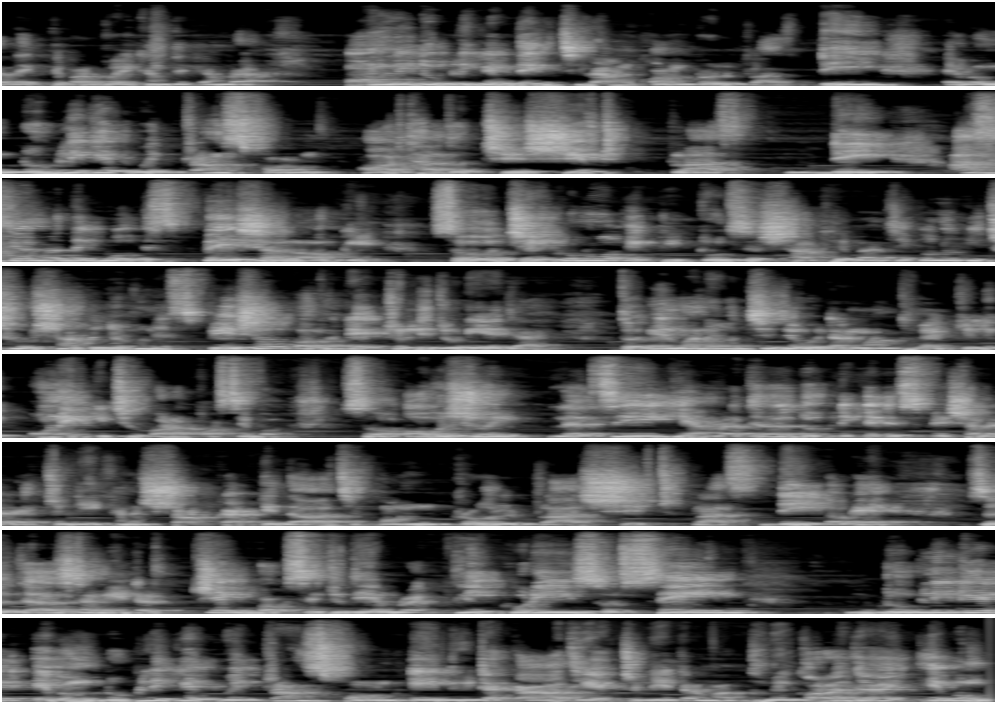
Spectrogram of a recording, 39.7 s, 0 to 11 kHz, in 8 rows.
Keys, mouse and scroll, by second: 30.8-35.6 drag.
